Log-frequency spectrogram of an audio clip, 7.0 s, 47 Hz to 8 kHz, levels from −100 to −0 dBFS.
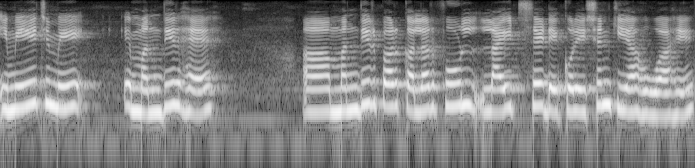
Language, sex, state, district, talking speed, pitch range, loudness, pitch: Hindi, female, Bihar, Madhepura, 130 wpm, 260-310 Hz, -12 LUFS, 275 Hz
